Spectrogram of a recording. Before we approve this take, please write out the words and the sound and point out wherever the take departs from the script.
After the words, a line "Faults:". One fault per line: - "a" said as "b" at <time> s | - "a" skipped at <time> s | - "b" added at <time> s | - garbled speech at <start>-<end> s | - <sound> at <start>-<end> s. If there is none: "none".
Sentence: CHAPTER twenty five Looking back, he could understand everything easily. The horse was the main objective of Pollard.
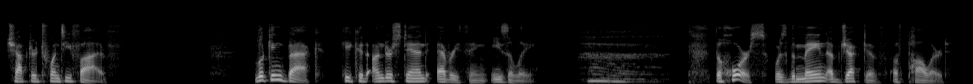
CHAPTER twenty five Looking back, he could understand everything easily. The horse was the main objective of Pollard.
Faults:
- sigh at 5.8-6.7 s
